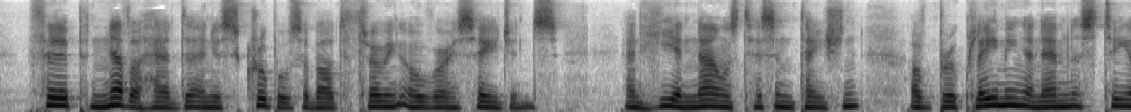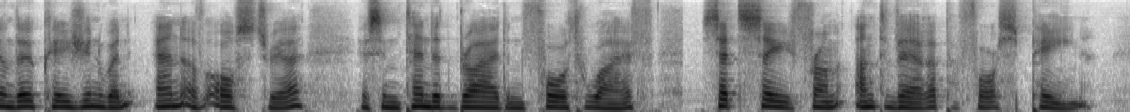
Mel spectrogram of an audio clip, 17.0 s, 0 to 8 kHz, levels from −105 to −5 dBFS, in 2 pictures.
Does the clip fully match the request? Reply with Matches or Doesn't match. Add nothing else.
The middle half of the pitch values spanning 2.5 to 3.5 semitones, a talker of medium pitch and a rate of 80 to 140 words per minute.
Matches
